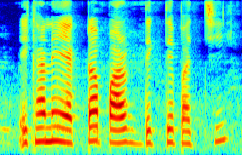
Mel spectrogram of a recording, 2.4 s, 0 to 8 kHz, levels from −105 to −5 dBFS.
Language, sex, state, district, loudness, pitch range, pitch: Bengali, female, West Bengal, Alipurduar, -16 LUFS, 245-270 Hz, 255 Hz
